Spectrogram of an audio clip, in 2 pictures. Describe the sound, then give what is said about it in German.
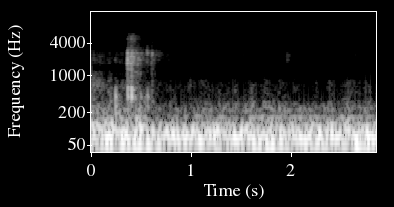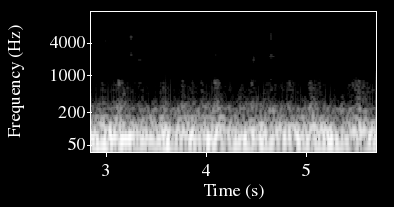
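Faint, irregular crackling ticks scatter across a heavy, constant low rumble, with one slightly louder burst near the start; no one speaks. “Es knistert.”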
